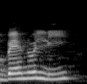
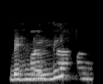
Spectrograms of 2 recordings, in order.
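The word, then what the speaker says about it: Bernoulli: ah eu acho que falou bernui porque é francês aí o francês fala a última sílaba é mais tônica bernui Jacó bernui pronto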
